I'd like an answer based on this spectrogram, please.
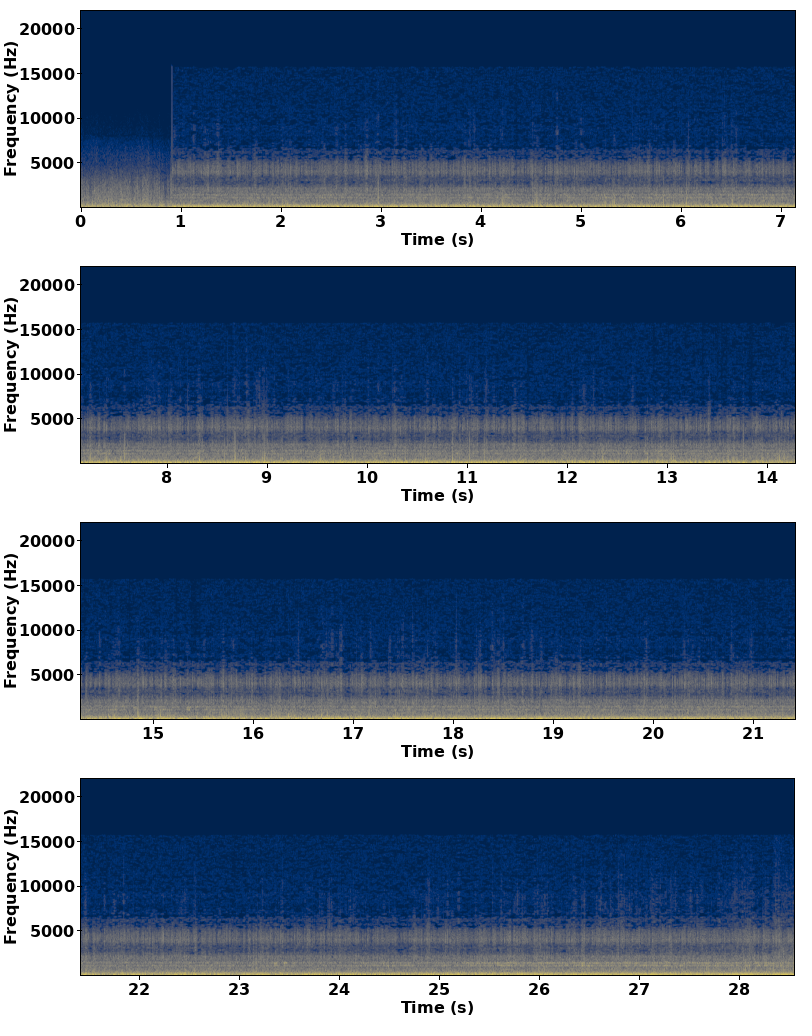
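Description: Tractor engine running steadily under load while pulling a loaded forage wagon, a constant drone, with wind on the microphone.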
